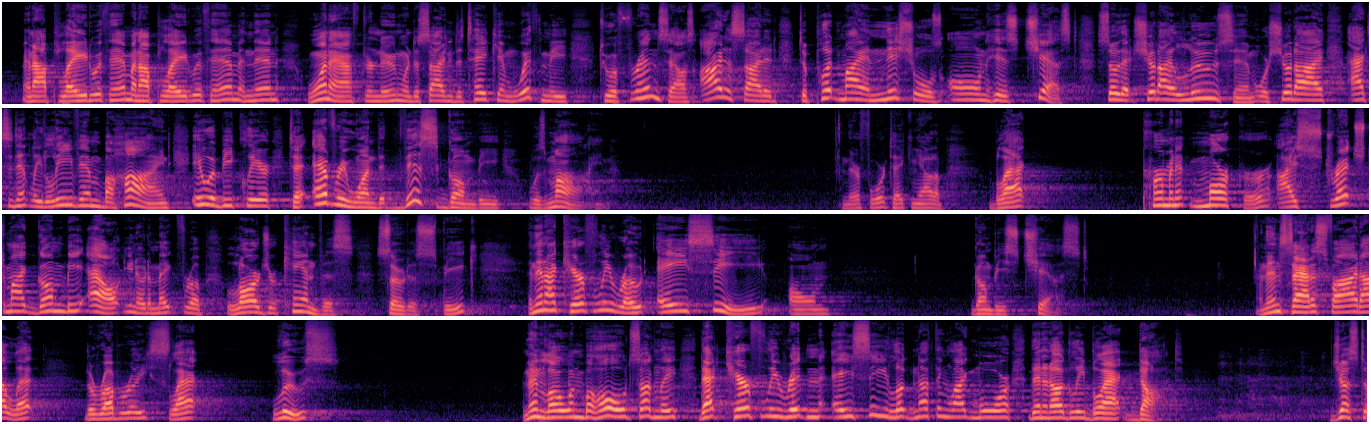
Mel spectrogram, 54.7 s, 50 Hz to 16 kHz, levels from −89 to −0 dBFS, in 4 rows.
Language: English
